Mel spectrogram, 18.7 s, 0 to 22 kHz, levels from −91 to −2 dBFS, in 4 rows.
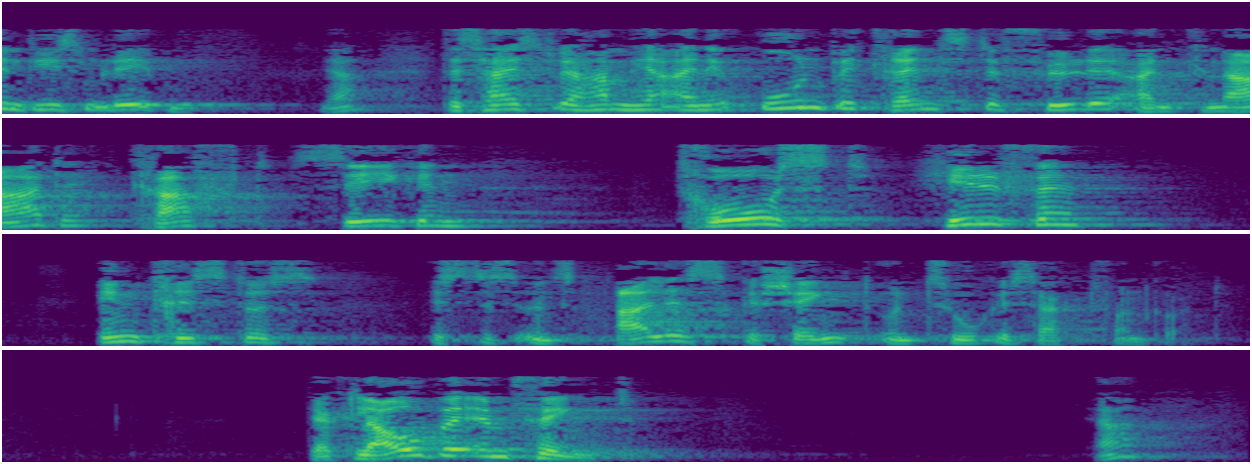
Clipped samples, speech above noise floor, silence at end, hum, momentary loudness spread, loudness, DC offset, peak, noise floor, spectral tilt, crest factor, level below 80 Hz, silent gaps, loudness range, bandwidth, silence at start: under 0.1%; 58 dB; 0.3 s; none; 18 LU; -26 LUFS; under 0.1%; -2 dBFS; -85 dBFS; -4 dB/octave; 26 dB; -68 dBFS; none; 3 LU; 8.4 kHz; 0 s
